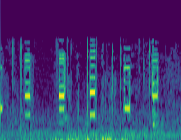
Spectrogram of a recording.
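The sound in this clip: Keypad tones from a mobile phone being dialed to make a call: a series of short, bright beeps spaced at a fairly even rhythm, alone and moderately faint.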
